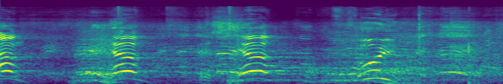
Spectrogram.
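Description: Spectators whoop and cheer loudly in rising and falling calls.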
